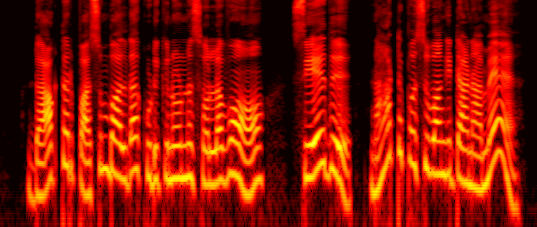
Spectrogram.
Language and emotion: Tamil, surprised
